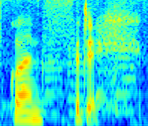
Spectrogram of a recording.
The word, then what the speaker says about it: Glenfiddich: Glen fidic and it's not Glen fidic it's Glenn fidic Glenn means Valley and fidic means deer so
